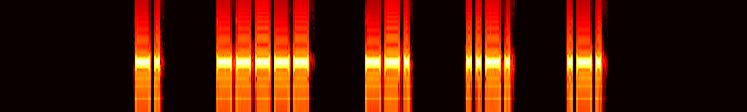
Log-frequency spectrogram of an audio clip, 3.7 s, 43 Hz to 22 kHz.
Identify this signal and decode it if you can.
Morse code, heard as a keyed tone, about 50 wpm, spaced as for 23 wpm, 700 Hz. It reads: N0GFR
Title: USA Call Signs - 5 Characters - 4x Character Spacing - 50wpm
